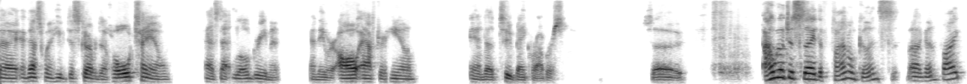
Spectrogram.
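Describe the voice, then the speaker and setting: A man's voice: medium pitch, darkish tone, low-quality recording. A man co-hosting a casual show, summing up a movie with lots of fillers, restarts and laughs. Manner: rambling, many fillers and restarts; laughs often. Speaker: podcast co-host. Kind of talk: casual movie review chat.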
